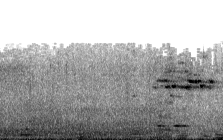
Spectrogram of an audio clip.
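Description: Roadside traffic noise, a steady low rumble of passing vehicles, with faint voices in the second half.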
